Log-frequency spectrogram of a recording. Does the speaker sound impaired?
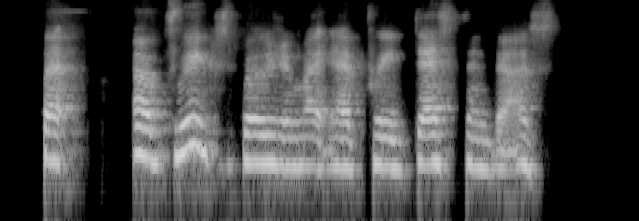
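Yes: ALS; voice changed, can no longer sing or perform, voice banked.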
